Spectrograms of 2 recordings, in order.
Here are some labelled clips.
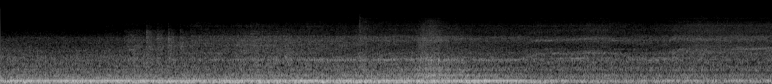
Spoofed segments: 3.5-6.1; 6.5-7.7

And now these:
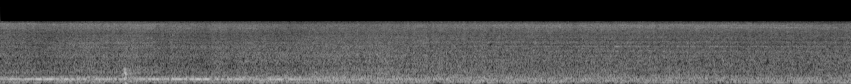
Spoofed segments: none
